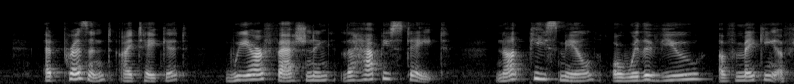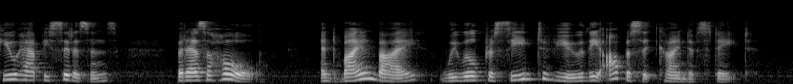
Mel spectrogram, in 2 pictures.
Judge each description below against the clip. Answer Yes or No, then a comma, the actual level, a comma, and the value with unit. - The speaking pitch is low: No, high, 200 Hz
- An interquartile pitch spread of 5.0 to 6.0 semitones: Yes, average, 5.3 semitones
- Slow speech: No, average, 155 wpm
